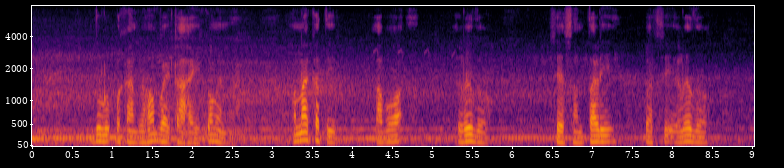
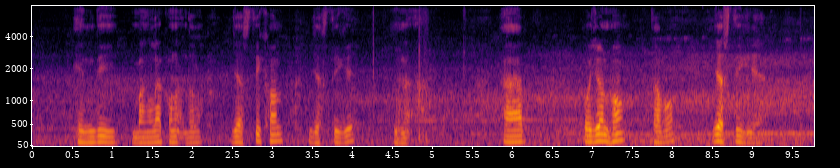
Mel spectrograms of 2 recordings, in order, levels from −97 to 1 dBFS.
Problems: constant background noise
